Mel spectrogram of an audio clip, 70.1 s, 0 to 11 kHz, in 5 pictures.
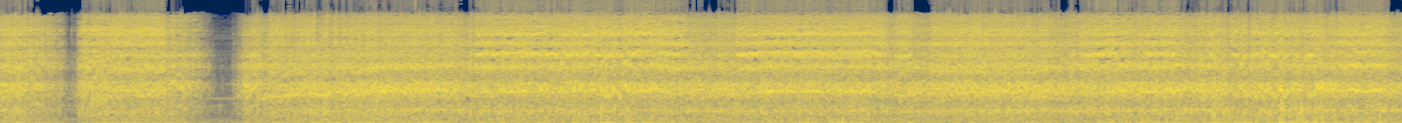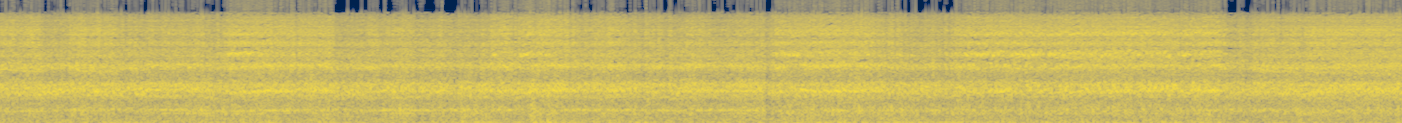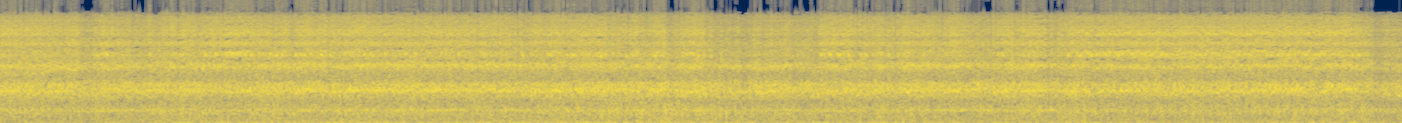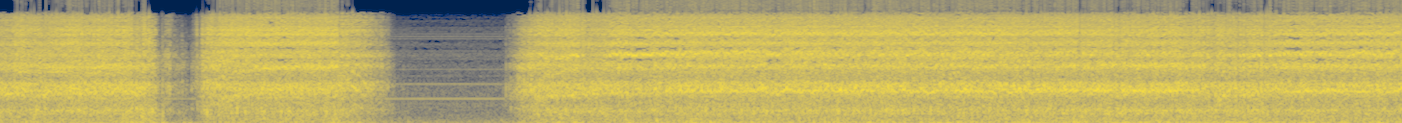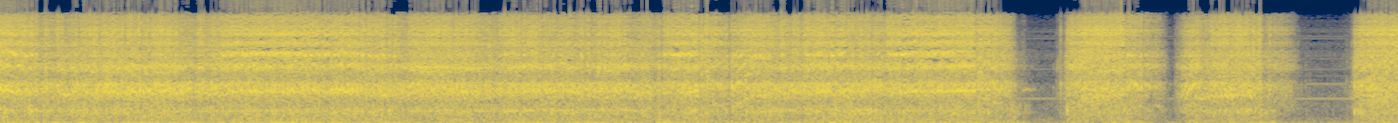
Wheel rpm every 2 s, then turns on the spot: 110, 150, 220, 220, 210, 220, 220, 220, 230, 230, 230, 230, 210, 210, 220, 230, 230, 230, 230, 220, 220, 170, 140, 60, 210, 210, 220, 220, 210, 210, 220, 190, 210, 70, 80.
none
